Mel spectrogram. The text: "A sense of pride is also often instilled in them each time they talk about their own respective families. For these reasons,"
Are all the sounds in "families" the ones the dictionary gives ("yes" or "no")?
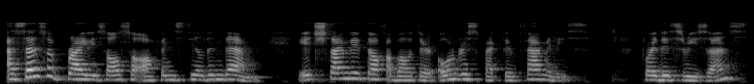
no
